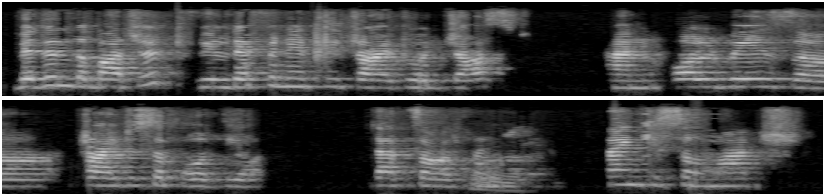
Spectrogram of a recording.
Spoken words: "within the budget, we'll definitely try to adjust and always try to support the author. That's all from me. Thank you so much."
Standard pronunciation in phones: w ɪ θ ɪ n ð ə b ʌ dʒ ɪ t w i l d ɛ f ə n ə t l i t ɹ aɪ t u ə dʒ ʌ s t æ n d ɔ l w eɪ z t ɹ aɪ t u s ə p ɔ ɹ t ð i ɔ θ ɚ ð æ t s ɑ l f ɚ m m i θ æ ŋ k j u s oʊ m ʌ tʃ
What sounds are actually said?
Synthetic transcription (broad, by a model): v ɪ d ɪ n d ə b ʌ dʒ ɪ t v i l d ɛ f ə n ə t l i t ɹ aɪ t u ə dʒ ʌ s t æ n d ɔ l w eɪ z t ɹ aɪ t u s ə p ɔ ɹ t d i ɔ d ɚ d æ t s ɑ l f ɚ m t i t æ ŋ k j u s oʊ m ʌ tʃ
